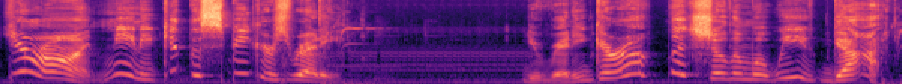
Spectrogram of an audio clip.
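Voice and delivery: put-on high eager idol girl; cute challenge to a rap battle; anime girl voice. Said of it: "try a chick voice".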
